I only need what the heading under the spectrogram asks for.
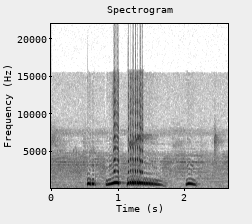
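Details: Spotted dove at home, recorded as a lure to set silent doves calling: two quick low notes, a rising coo, then a long drawn-out falling coo, and a short final note after a pause. Faint room noise underneath.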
